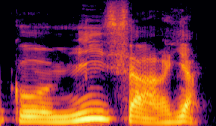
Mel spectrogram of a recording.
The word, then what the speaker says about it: commissariat: Un commissariat. Un commissariat. Regardez, c'est un nom masculin. Un commissariat. Et maintenant, la prononciation. Co, not co, not co, co. Commissariat.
